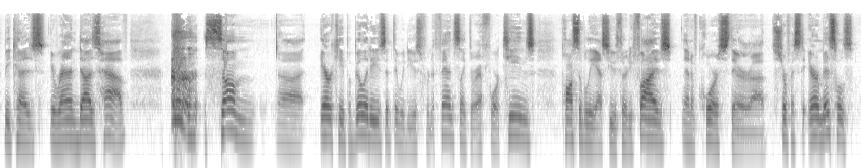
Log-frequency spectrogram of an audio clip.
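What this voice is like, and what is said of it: Hoarse, failing voice. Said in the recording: “I'm really losing my voice. These kids brought home a nasty one”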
